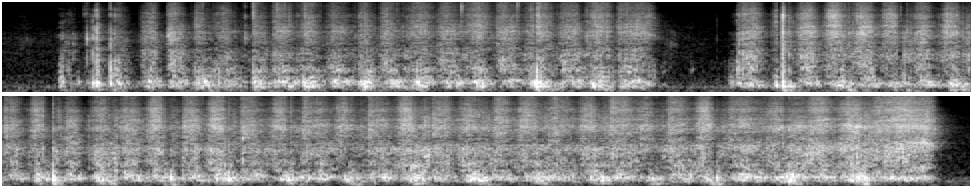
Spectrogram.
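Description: A folded piece of sandpaper held in the fingertips is rubbed back and forth over a square stretched canvas board with a thick, rough, light-blue and white acrylic texture layer, lying flat on a dark table. Dense, bright, scratchy rasping strokes continue steadily, break off briefly for about half a second, then resume until they stop just before the end.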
